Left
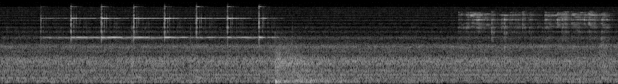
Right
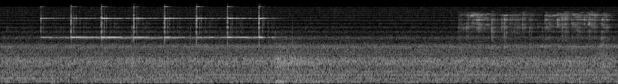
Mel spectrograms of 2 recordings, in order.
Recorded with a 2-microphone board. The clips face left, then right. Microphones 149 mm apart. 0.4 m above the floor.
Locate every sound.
0.4 s a bicycle bell: 20° left (ahead or behind), 3.5 m; by 2.6 s 30° right (ahead or behind), 3 m
2.7 s an explosion: 55° left (ahead or behind), 8 m
4.6 s keys jangling: 55° left (ahead or behind), 4 m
